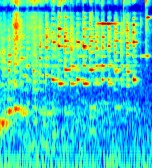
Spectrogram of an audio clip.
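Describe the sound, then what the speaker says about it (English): A mobile phone rings with an incoming call, a steady repeating electronic ringtone melody carrying on for about three seconds without any talking over it. "Wow, people calling me on my phone, sorry."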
